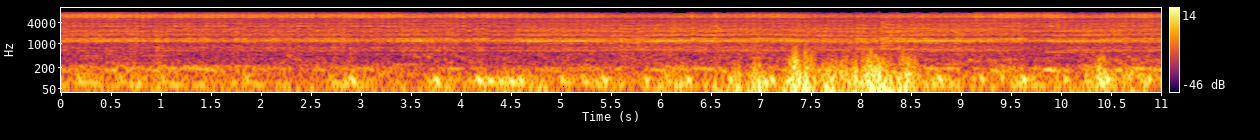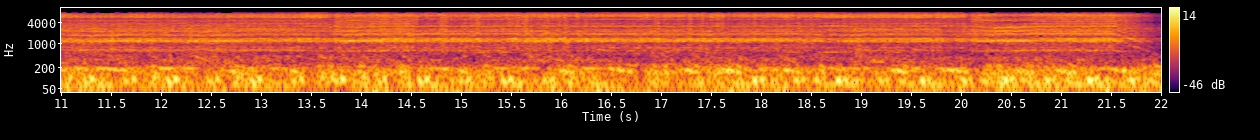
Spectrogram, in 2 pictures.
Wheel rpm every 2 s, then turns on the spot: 160, 170, 160, 160, 170, 170, 170, 160, 170, 170, 140.
none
